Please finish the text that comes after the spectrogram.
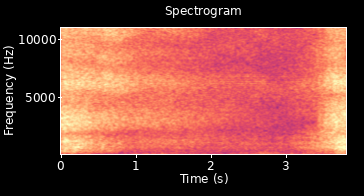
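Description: Sea waves wash onto a beach with a steady roaring surf and wind buffeting the microphone, swelling louder at the start and end.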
